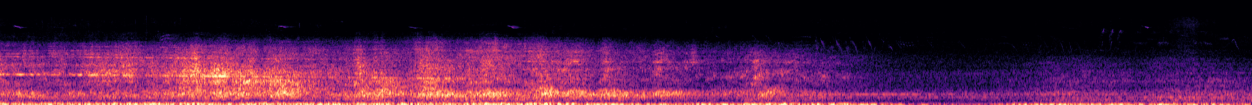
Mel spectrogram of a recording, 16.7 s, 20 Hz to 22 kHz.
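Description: A Boeing 787 Dreamliner departing Manchester Airport produces a loud sustained jet roar with a whining tone that slowly fades and shifts as it moves away, with no speech over it.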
